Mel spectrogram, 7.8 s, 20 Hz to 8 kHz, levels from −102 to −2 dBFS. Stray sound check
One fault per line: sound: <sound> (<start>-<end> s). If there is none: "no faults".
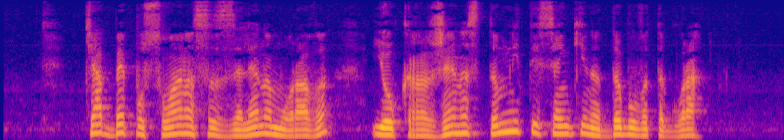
no faults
